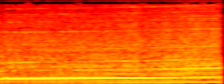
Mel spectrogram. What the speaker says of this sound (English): he might have been feathering the throttle there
